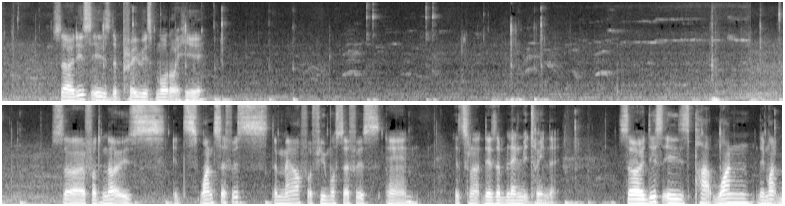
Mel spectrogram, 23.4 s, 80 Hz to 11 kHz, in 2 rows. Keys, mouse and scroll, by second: 0.5-1.1 scroll down 1, 1.1 middle click, 1.7 shift+middle click, 2.7 middle click, 4.1 middle click, 5.5 click, 7.9 shift+middle click, 9.8 shift+middle click, 11.2 F8, 11.7 middle click, 12.3 scroll down 1, 13.8 middle click, 17.2-17.6 scroll up 1, 17.6-18.8 middle drag, 19.9 shift+middle click, 20.7-22.5 middle drag, 22.7 shift+middle click.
